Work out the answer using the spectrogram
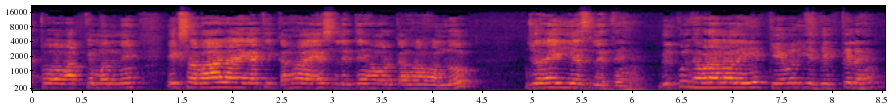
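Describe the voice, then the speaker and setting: A man's voice: sits high, darkish tone, roomy sound, recorded from a distance, low-quality recording. A man teaching an English grammar lesson to students, explaining each rule patiently and often addressing them as dear students.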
